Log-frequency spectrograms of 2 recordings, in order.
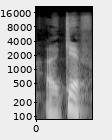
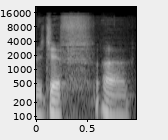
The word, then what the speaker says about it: GIF: a JPEG or PNG gif or Jif depending on how you want to pronounce that there are a bunch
